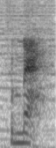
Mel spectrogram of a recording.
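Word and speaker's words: Cammack: Kamek. Ooh, Kamak.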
